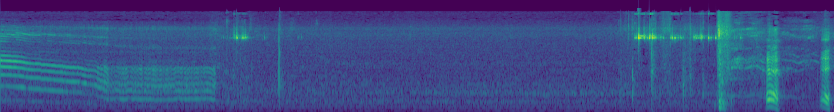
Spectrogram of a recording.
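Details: Domestic cat fighting in attack mode; a long harmonic yowl sliding down then holding steady for about two seconds, a quiet gap, then harsh bursts of hissing and spitting near the end.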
